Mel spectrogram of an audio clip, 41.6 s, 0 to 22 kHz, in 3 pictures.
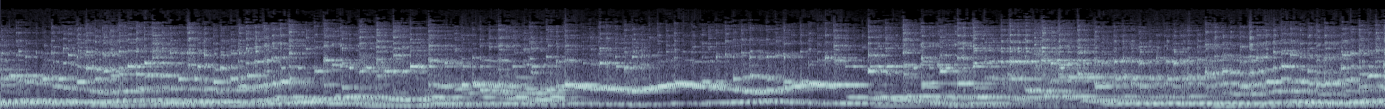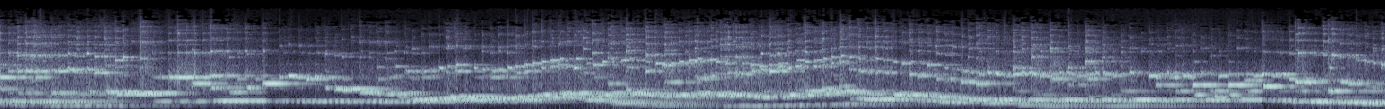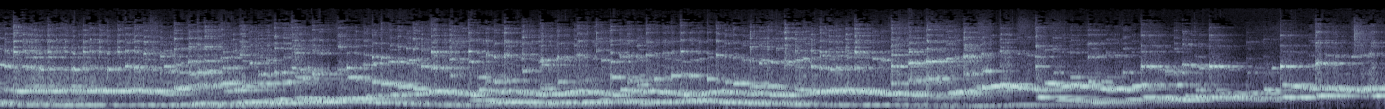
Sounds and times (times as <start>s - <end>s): Percussion: 0.0s - 41.5s.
